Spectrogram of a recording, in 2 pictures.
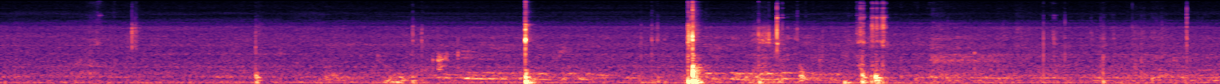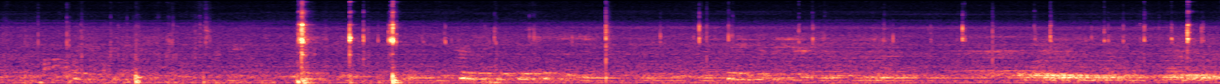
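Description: Metal clicks and knocks from a steel padlock and a flathead screwdriver being worked into its keyhole. A handful of sharp single taps, with a cluster just past the middle.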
